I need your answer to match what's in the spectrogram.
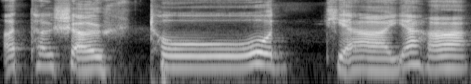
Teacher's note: ष्ठो वाढवायचा आणि अवग्रहावर आघात घ्यायचा. अध्यायः असं ऐकू आलं पाहिजे.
